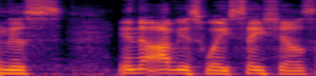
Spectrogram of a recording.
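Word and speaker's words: Seychelles: the obvious way sells I used to call this sees because I also liked Achilles and whenever I would read Greek and Roman stories and there was Achilles in there Achilles is spelled in a similar way where the CH uh has the C sound so you can forgive my youthful exuberance I hope whenever I mispronounce SE shells as saes anyway you have your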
